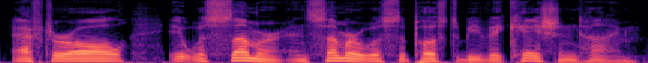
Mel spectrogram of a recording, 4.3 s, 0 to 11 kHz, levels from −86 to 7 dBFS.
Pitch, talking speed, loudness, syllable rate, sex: 110 Hz, 165 wpm, -18 LUFS, 5.2 syllables/s, male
